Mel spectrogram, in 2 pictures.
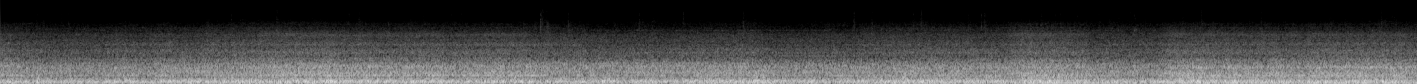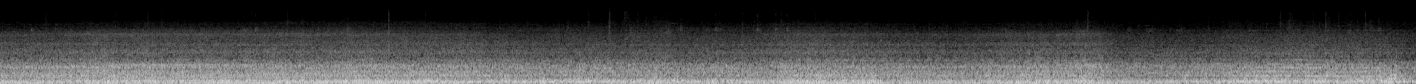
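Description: A car's engine hums steadily.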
